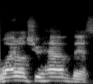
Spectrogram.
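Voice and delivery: mock yelling in a high voice. Retelling a customer yelling at her in a lobby full of customers: retelling a customer's yell. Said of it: "she's yelling at me".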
